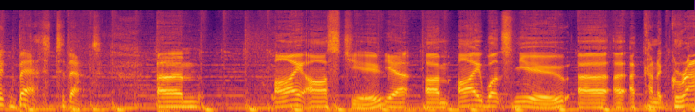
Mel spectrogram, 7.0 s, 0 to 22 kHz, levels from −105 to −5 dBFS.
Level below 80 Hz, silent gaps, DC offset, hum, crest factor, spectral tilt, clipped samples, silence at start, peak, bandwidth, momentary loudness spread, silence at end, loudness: -32 dBFS; none; under 0.1%; none; 12 dB; -4 dB/octave; under 0.1%; 0 s; -6 dBFS; 15.5 kHz; 11 LU; 0 s; -19 LUFS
